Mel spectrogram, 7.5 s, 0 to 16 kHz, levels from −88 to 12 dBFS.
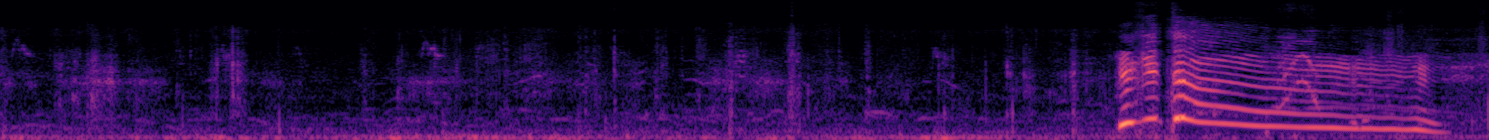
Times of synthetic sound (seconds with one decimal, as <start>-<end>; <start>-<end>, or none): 5.9-6.8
